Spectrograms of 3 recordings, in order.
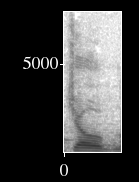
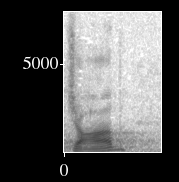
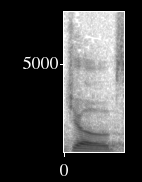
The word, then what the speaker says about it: Job: And she goes, "I think it's pronounced Job." I said, "Well, it's spelt like Job." "Yeah, but it's pronounced Job."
